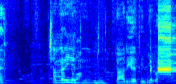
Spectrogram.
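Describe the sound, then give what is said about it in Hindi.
A quiz-show buzzer pressed by a school team: one short, loud electronic tone that sounds at the end, after people talk. “Buzzer बजाती है excellence model school ने।”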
